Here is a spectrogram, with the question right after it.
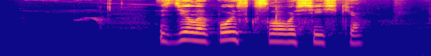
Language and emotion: Russian, neutral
